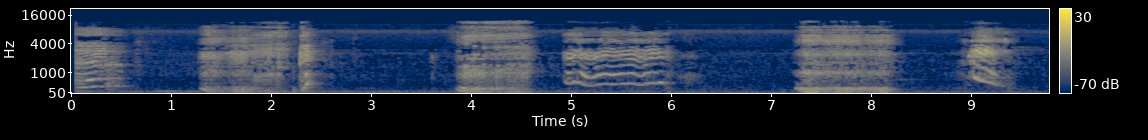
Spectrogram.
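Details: Snoring during sleep: repeated rough, fluttering snorts on each in-breath, with whistly, squeaky tones on breathing out; loud snoring.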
